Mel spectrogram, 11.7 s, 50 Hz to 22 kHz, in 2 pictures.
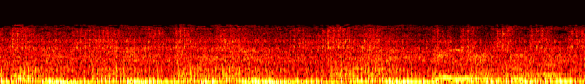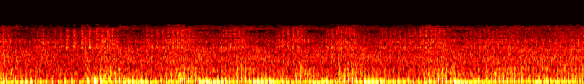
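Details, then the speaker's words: Honda CL70 engine: small single thumps along, then a dead spot where it bogs as throttle opens before picking up; acceleration bog. "you hear that dead spot when it starts to suck that air in and bogging down and then it picks up"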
